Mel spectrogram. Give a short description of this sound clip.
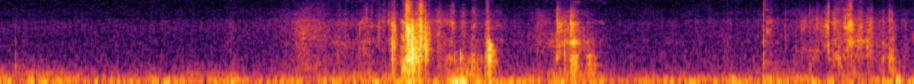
The sound of a page turning is heard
